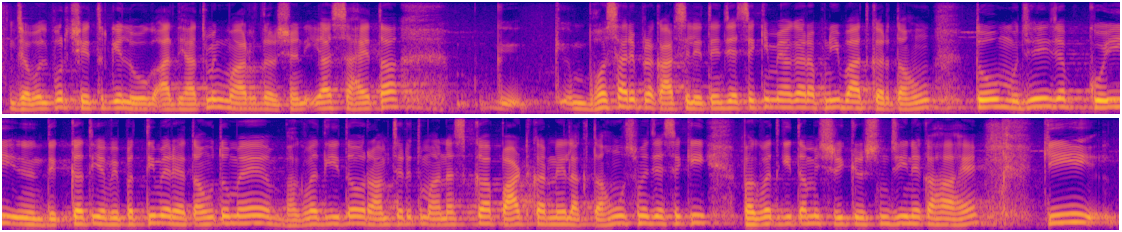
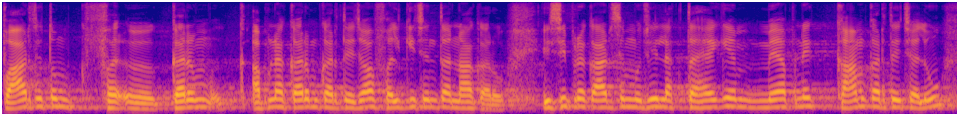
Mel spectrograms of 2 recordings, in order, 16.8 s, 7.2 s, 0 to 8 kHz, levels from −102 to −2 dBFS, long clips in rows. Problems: background sounds at intervals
